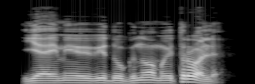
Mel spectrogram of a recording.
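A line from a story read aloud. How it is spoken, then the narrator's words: Barked. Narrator (Russian): рявкнул Квирк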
